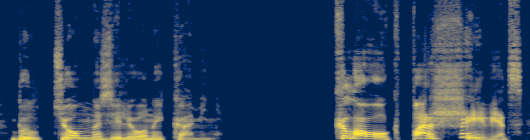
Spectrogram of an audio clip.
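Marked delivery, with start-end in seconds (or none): 3.3-5.2 put-on high, slow creaky old man's holler; creaky yell. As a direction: holler it like a cranky old shaman. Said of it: "на весь лес заорал он скрипучим голосом".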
